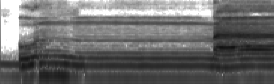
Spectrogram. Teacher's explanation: Nun tasdid dibaca ghunah atau mendengung.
